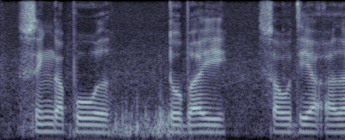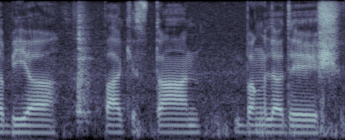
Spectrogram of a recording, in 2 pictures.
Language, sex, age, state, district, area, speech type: Urdu, male, 30-45, Delhi, Central Delhi, urban, spontaneous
